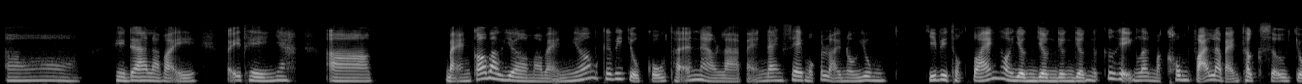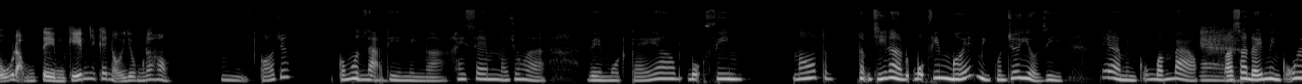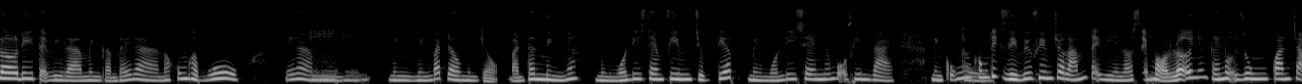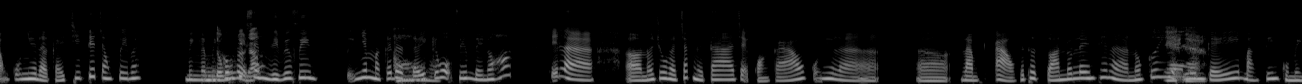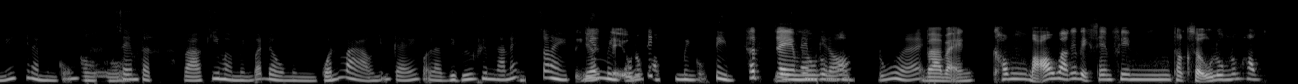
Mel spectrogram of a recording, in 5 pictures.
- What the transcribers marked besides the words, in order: tapping; in English: "review"; in English: "review"; in English: "review"
- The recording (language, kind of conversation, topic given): Vietnamese, podcast, Bạn thấy thuật toán ảnh hưởng đến gu xem của mình như thế nào?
